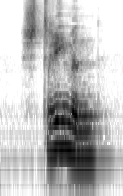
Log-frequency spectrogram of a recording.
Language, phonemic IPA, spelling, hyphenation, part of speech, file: Dutch, /ˈstriː.mə(n)/, streamen, strea‧men, verb, Nl-streamen.ogg
- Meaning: to stream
